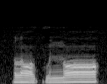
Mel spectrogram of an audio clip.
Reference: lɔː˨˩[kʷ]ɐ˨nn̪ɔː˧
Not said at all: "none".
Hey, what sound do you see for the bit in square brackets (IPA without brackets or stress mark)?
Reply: kʷ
